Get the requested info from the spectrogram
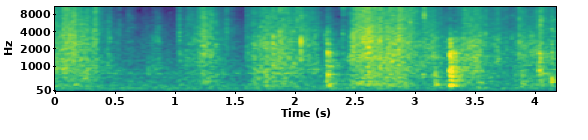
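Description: Clear plastic bag over a laser printer crinkling and rustling as hands handle it, coming and going unevenly.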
